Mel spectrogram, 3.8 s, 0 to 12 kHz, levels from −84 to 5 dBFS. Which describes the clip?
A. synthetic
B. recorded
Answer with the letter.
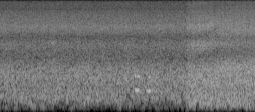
A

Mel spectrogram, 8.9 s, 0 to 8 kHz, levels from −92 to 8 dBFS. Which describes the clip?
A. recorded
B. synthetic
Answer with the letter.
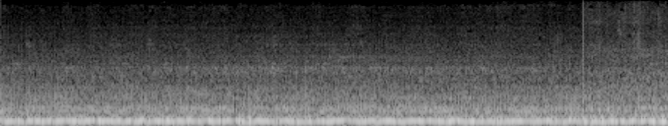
B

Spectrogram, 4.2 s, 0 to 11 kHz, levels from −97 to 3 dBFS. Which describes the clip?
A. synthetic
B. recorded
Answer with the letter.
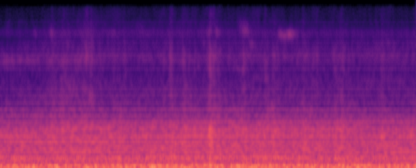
A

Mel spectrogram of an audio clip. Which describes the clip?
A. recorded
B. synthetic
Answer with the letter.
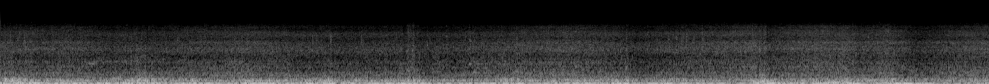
A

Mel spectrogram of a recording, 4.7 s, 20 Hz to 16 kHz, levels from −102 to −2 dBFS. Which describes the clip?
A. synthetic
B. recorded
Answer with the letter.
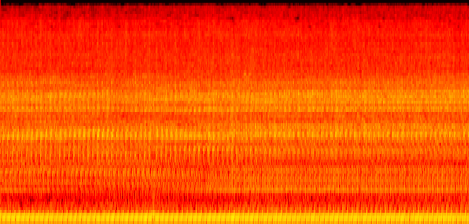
A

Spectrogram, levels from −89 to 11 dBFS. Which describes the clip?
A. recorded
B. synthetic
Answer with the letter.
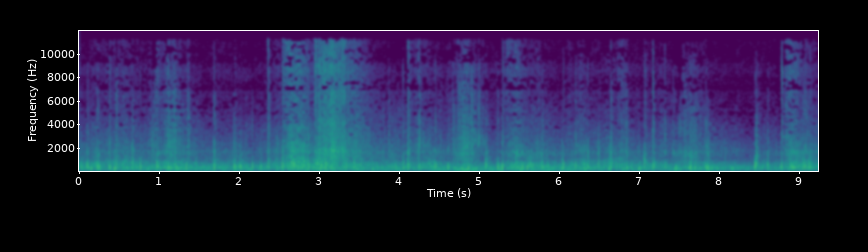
B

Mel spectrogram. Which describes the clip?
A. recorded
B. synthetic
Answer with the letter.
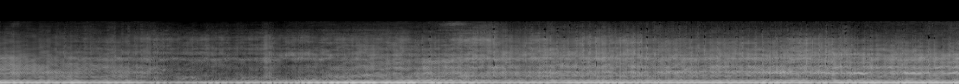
B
